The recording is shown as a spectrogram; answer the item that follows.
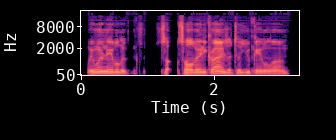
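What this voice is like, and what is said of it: Deep-voiced impression of a character. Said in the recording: “That's his voice. He's got a deep voice.”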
